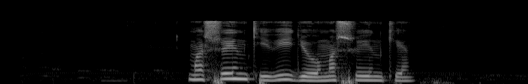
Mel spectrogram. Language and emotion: Russian, sad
